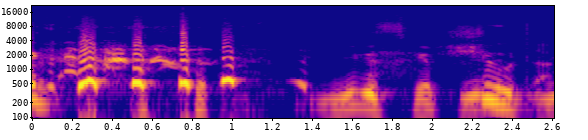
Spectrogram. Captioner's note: laughing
